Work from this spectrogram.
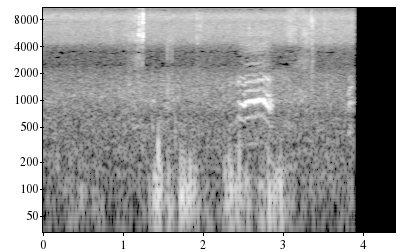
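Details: An Angora goat at Dillner Hillside Farm gives one brief, wavering bleat midway through shearing, among dull thumps and handling sounds. The recording then cuts to silence.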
